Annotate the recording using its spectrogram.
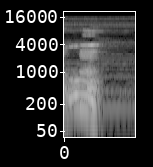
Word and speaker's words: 有無: 这边有一个单字，汉字写作有无，念作乌姆啊，这很容易理解。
